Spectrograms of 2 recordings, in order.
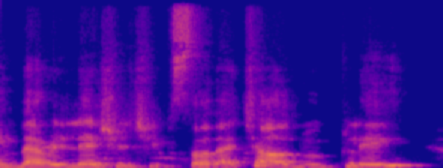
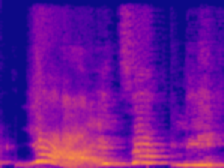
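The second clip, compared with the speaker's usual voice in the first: much higher, louder "exactly"; excited agreement; 9 semitones higher, 8 dB louder, slower than usual. Real, not acted. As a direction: burst out in agreement.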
